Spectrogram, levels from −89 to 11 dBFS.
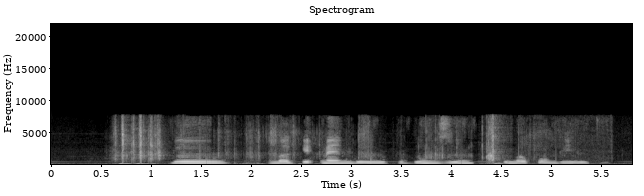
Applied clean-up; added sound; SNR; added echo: none; Fire; 13 dB; none.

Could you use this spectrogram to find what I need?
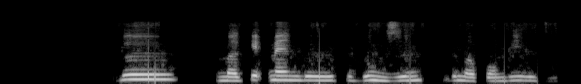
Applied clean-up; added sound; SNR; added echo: none; none; none; none.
